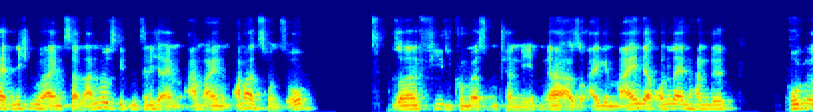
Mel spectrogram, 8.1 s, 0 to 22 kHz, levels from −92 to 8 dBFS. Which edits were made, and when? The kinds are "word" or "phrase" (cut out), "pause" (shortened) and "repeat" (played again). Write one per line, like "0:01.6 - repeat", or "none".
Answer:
0:01.1 - word
0:01.4 - word
0:02.0 - word
0:03.9 - word
0:04.4 - word
0:05.8 - word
